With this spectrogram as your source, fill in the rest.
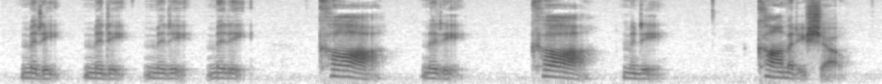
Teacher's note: the most stressed comet comet comedy it's the first syllable so the last two syllables are lower in pitch and flatter also may be a little quieter than the stressed syllable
